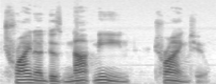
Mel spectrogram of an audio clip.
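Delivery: very slow, each word weighted; "Trina does not mean trying to" spelled out slowly; slow and deliberate. Shown as a demonstration. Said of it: "I'm gonna say that again".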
